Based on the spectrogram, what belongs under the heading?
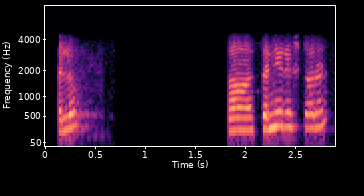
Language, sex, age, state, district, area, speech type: Marathi, male, 18-30, Maharashtra, Nanded, rural, conversation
